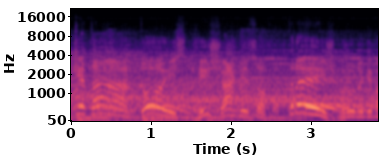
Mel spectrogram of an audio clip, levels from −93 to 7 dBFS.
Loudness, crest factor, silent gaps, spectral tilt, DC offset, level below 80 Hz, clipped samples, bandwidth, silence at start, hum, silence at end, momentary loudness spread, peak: -26 LUFS; 16 dB; none; -5 dB/octave; 0.1%; -58 dBFS; under 0.1%; 10.5 kHz; 0 s; none; 0 s; 9 LU; -10 dBFS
